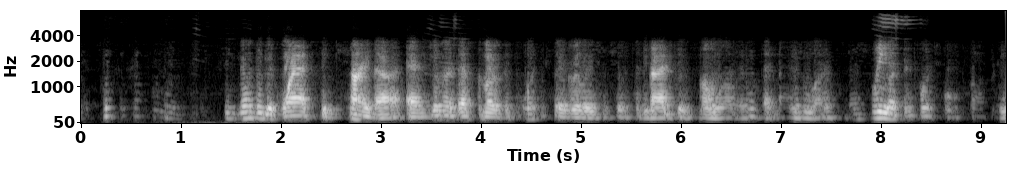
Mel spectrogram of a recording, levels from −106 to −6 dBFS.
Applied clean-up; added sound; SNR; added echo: neural mask model DeepFilterNet 3.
